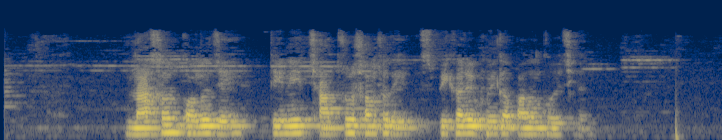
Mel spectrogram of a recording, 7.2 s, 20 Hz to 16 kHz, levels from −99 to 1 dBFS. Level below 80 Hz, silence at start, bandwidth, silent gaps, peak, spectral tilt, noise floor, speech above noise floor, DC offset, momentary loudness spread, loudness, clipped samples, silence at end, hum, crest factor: -52 dBFS; 0.05 s; 7.8 kHz; none; -2 dBFS; -8 dB/octave; -53 dBFS; 36 dB; under 0.1%; 12 LU; -18 LUFS; under 0.1%; 0.45 s; none; 18 dB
